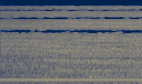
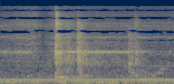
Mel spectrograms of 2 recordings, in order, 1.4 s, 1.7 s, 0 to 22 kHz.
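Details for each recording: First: CO2 laser cutter, after replacing the distilled cooling water with the chiller at 16.5°C, cutting at speed 18 and 70% power: a steady airy hiss with a low even hum. There is no whistle or squeal, so the cutting is now normal. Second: CO2 laser, 100 W-class tube, cutting plywood at 70% power, speed 18: thin high squeal from the tube and head after changing to new distilled water at 17°C; cut power dropped; fixed by replacing the water.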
